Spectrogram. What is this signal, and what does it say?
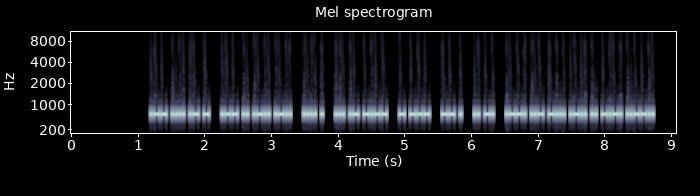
Morse code, heard as a keyed tone, about 46 wpm, 700 Hz. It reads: WHAT WILL HE SAY TO ME IN PUBLIC?
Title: Sentences from Top 1000 Words - Review Part 3 - 45wpm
